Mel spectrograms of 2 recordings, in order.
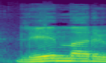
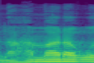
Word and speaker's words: λεμὰ: 레마를 우리 성경은 라마라고 썼습니다. 레마라고 쓰는 것이 맞습니다.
